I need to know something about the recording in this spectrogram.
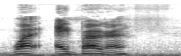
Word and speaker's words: Whataburger: So the last three or four times that me and my dad went to Whataburger, that's how you pronounce it.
